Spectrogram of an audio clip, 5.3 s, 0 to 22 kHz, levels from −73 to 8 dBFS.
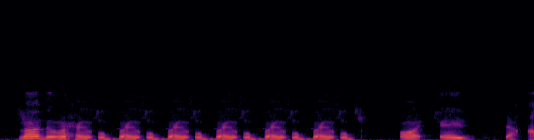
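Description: At 1.25 s the speech catches on a fragment of about 485 ms and repeats it. The same piece plays five times, back to back, with no gap. The loop releases at 3.55 s. This is a broken-record loop. The likely cause is a player or stream that stalled and kept resending the last block it held. The speech that belonged in those 2.3 seconds never arrives. Throughout, the audio stops near 7.7 kHz, which fits G.722 wideband telephone coding.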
